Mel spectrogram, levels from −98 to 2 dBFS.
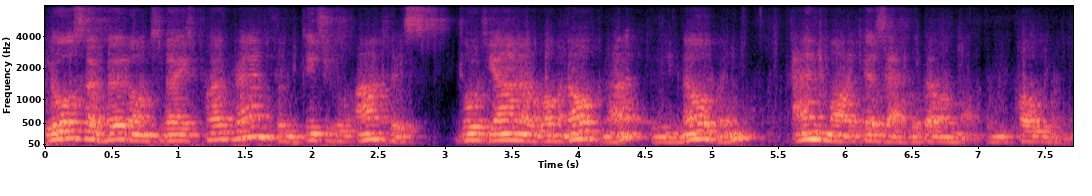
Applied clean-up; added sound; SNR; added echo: neural separator model SepFormer DNS4.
